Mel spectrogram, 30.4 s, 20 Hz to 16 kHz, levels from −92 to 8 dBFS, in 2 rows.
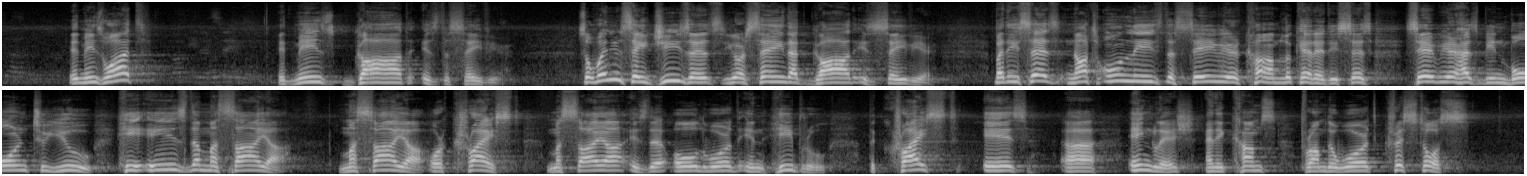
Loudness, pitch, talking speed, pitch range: -22 LUFS, 195 Hz, 130 wpm, 175-215 Hz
